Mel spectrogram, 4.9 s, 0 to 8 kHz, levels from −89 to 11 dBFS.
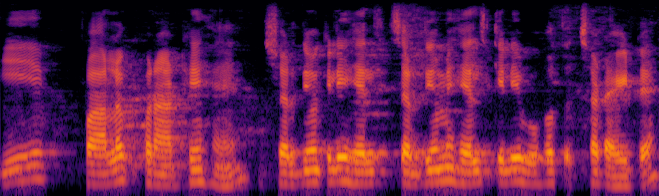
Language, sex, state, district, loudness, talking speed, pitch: Hindi, male, Bihar, Vaishali, -18 LUFS, 205 wpm, 175 Hz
